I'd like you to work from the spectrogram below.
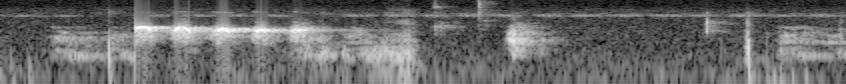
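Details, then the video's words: Female chukar partridge calling: a quick run of five rising, chirping notes, then scattered softer clucks and clicks, over a faint constant high whine. "chakor birds voice awaz sound chukar"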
